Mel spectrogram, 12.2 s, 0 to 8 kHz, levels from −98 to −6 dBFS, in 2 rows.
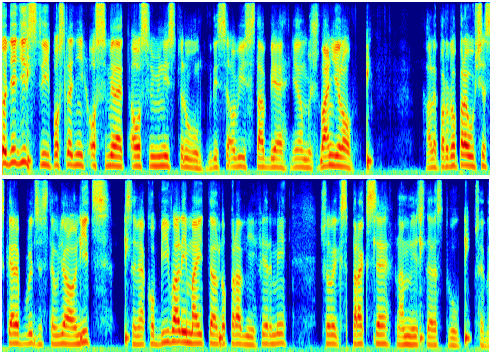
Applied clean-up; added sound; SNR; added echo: neural diffusion model UNIVERSE++.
